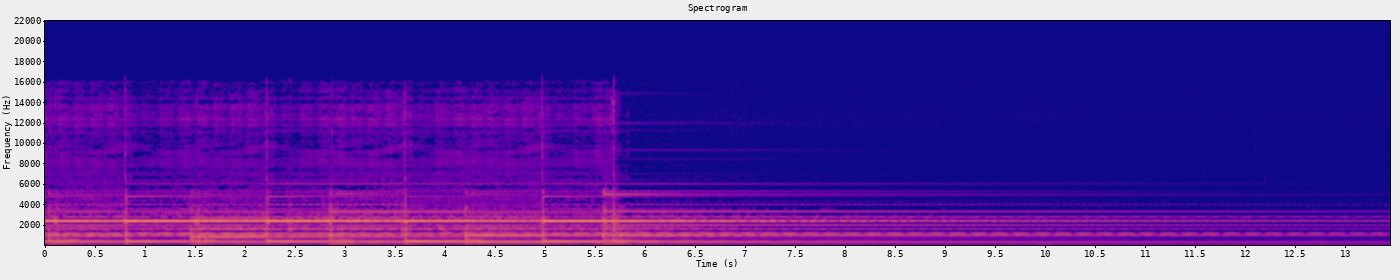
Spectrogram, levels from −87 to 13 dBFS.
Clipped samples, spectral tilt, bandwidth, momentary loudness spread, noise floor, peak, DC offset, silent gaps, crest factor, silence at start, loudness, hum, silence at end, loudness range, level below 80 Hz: under 0.1%; -2.5 dB/octave; 16 kHz; 22 LU; -45 dBFS; -6 dBFS; under 0.1%; none; 14 dB; 0 s; -15 LUFS; none; 1.1 s; 21 LU; -64 dBFS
